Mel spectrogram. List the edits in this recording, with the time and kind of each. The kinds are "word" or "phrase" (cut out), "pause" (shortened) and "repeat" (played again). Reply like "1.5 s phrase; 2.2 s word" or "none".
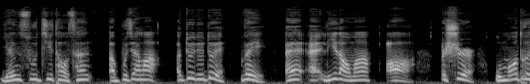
2.3 s pause; 3.7 s pause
